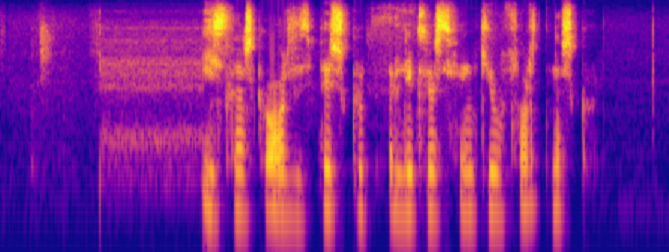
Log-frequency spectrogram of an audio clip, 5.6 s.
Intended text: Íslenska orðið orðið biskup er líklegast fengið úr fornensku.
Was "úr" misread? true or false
false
